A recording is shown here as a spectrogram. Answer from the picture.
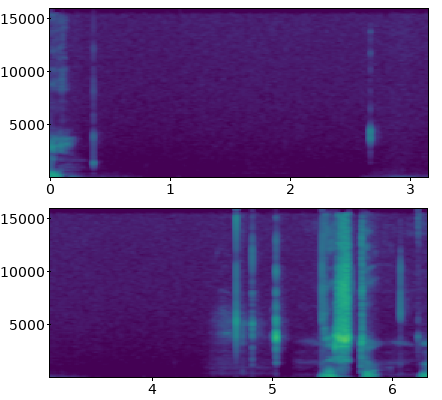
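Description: Mostly quiet room tone broken by a few faint clicks, two close together a little before the end, followed by a voice starting to speak near the end.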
